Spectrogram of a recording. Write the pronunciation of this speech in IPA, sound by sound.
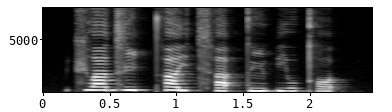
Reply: t͡ɕ w a˦ d͡z i˦ ʔ t̪ʰ a˥˧ j t͡sʰ a˦ ʔ t̪ ĩ˧ p j u˧ kʰ ɔ˨ t̚

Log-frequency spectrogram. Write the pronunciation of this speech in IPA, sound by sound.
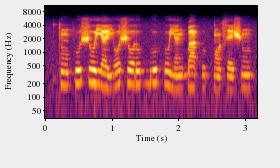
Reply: t ũ˨ f u˨˦ ʃ o˧ j ɛ˨ j o˨˦ ʃ o˧ ɾ u˦ ɡ͡b u˦ h u˦˨ j ɛ̃˨˦ ɡ͡b a˦˨ k u˧ k͡p ɔ̃˧ s e˧ ʃ ũ˧

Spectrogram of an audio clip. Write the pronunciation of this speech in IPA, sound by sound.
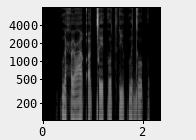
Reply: kʷ i ħ ø ʕ ɛ qʼ ø ǀ e k o t͡sʼ i kʷ e d o k

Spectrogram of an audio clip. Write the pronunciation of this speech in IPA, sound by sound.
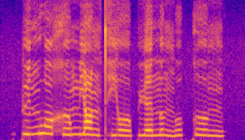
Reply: p y˧˥ n w ɔ˥˩ x ɤ˧˥ m j ɑ˥˩ ŋ t̪ʰ j o˨˩ ʊ̯ p ɥ ɛ˧˥ n ʊ˨˩ ŋ u˥˧ k ʊ˥˩ ŋ

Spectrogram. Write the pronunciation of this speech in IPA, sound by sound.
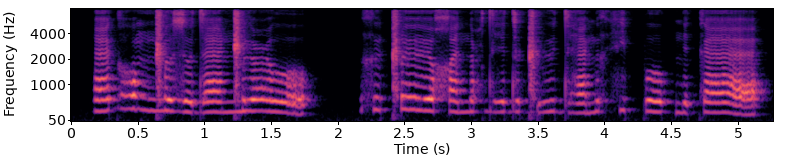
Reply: æ ɡʱ ɔ ŋ ŋ͡ǁ ɵ z ɵ d æː ŋ͡ǁ ʉ ʕ oː | x ʉ ǁ øː χ ɛ n ɵ ħ dʱ e d ɵ ɡ͡ǁ ʉː dʱ æ ŋ ø x fʲ ɛ pː oː k ŋ e k æː

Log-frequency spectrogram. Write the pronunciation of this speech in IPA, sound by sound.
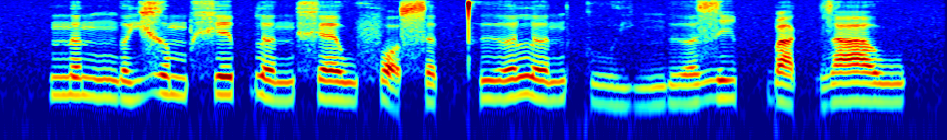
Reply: n ə˧ n ŋ ə˨˦ j ɣ ə˧ m x e˦˥ p̚ l ə˨˦ n x ɛ˧ w f ɔ̰˧˨ s ə˨˩ t̚ t̪ʰ ɨ˨˦ ə̯ l ə˨˦ n k ṳ˨˩ j ŋ ɨ˨˦ ə̯ z i˦˥ p̚ ɓ a˨˩ k̚ z a˧ w

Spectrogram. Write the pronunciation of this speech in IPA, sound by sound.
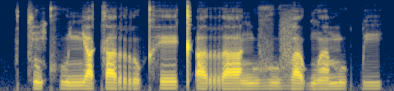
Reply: t͡s ũ˨ kʰ u˨ ɲ a˨ k a˦ r o˨ kʰ eː˦ kʼ a˨ r aː˨ ŋ u˨ ɣ u˨ v a˨ ɡʷ ã˨˦ m u˨ k͡p i˦

